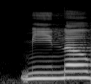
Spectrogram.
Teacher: alif lam menghadapi huruf Syamsiah yaitu lam alif lam tidak dibaca minallii muqadar karena ada baris fathah panjang di atas huruf lam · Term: alif lam syamsiah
